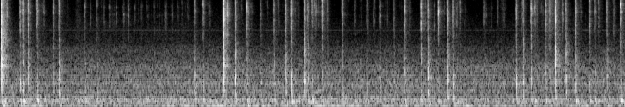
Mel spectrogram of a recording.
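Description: Fingertips type rapid taps on the black plastic keys of an open laptop resting on a wooden desk. Short, bright clicks come in uneven bursts with pauses between, each dying away almost instantly over a faint steady low background hum.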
